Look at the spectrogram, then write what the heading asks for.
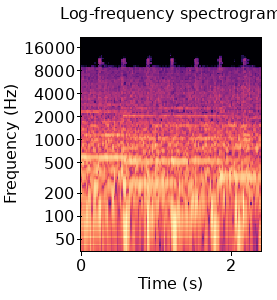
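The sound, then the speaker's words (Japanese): A steady, dense hiss of heavy rain falling outside and growing stronger fills the background without pause, with faint drips and patters scattered through it and no voices present. “ちょっと雨が強くなってきたんでね、この先まだ雨の音が大きくなるかもしれませんね。”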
